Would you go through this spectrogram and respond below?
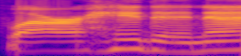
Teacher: dal qalqala, you have to do qalqala here, you have to do a bouncing sound.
